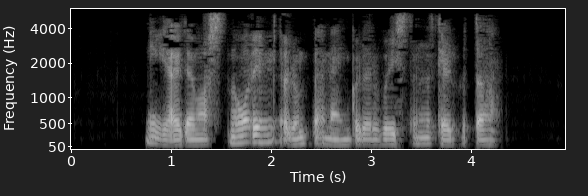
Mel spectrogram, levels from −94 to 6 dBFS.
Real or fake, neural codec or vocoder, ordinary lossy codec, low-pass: fake; codec, 16 kHz in and 24 kHz out, 1.1 kbps, FireRedTTS-2 codec; MP3, 24 kbps; 5.4 kHz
